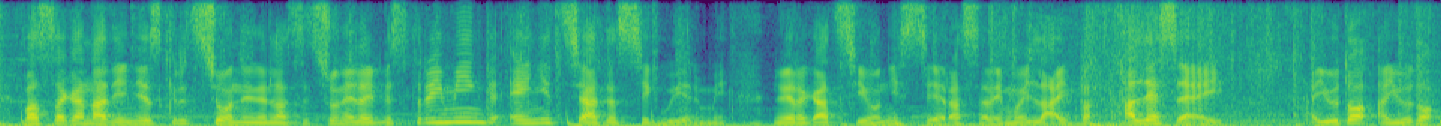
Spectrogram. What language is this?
Italian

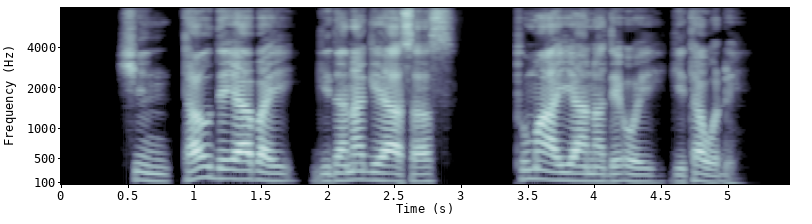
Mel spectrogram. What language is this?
Gofa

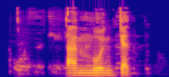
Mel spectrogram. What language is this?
Min Nan Chinese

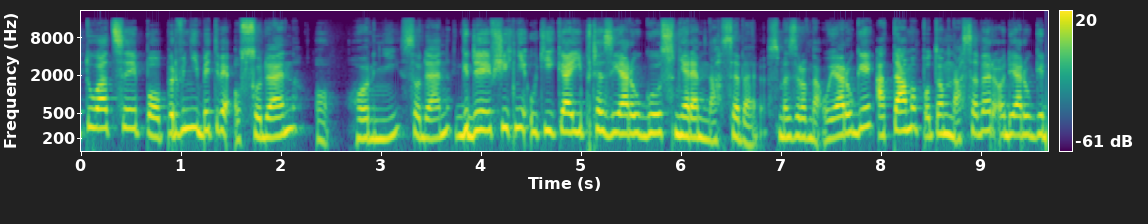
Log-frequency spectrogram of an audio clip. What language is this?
Czech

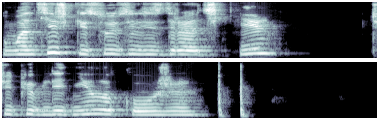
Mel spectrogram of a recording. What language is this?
Russian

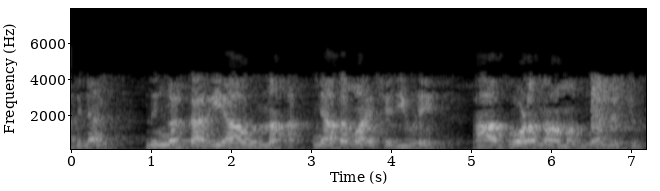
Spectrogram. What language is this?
Malayalam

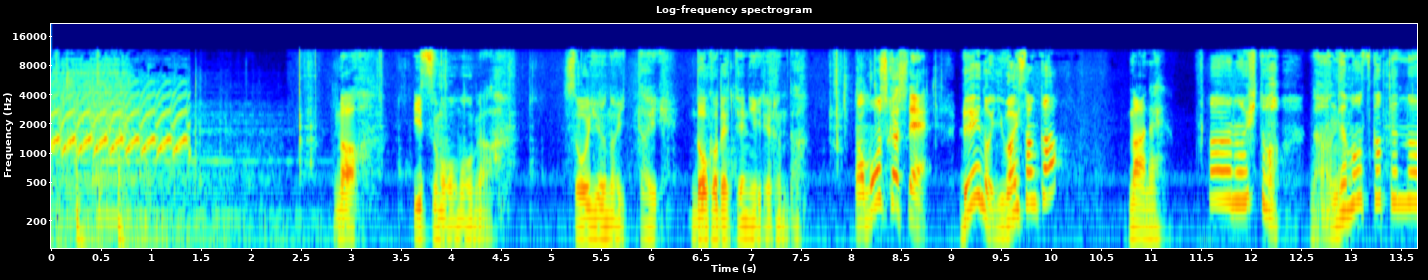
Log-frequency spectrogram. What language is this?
Japanese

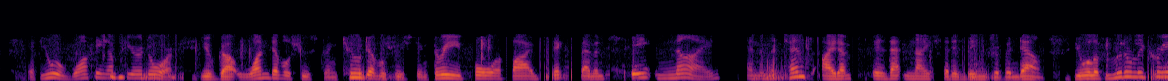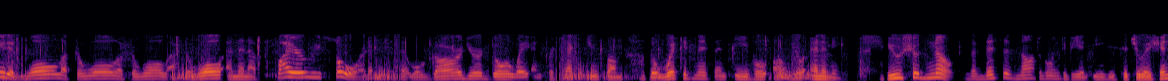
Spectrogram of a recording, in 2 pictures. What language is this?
English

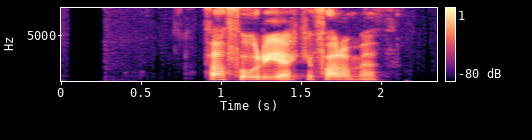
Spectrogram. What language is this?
Icelandic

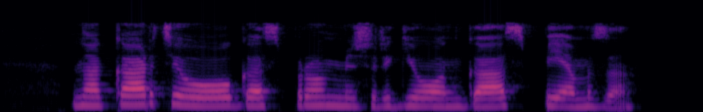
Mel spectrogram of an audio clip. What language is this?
Russian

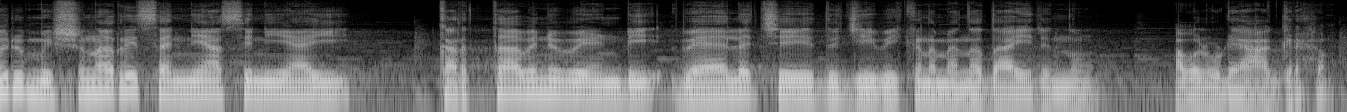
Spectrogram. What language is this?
Malayalam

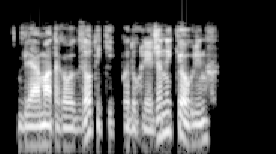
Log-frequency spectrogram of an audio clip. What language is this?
Belarusian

